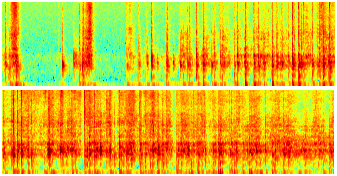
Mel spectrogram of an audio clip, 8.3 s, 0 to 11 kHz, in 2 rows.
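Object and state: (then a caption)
Cardboard box. A long, hollow, printed cardboard Superfeet shoe insole box lying flat on a wooden table is tapped and scratched with long fingernails. A few isolated taps give way to continuous fast tapping and scratching. The result is a dense, papery clatter with a hollow mid-range ring around 800 Hz.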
